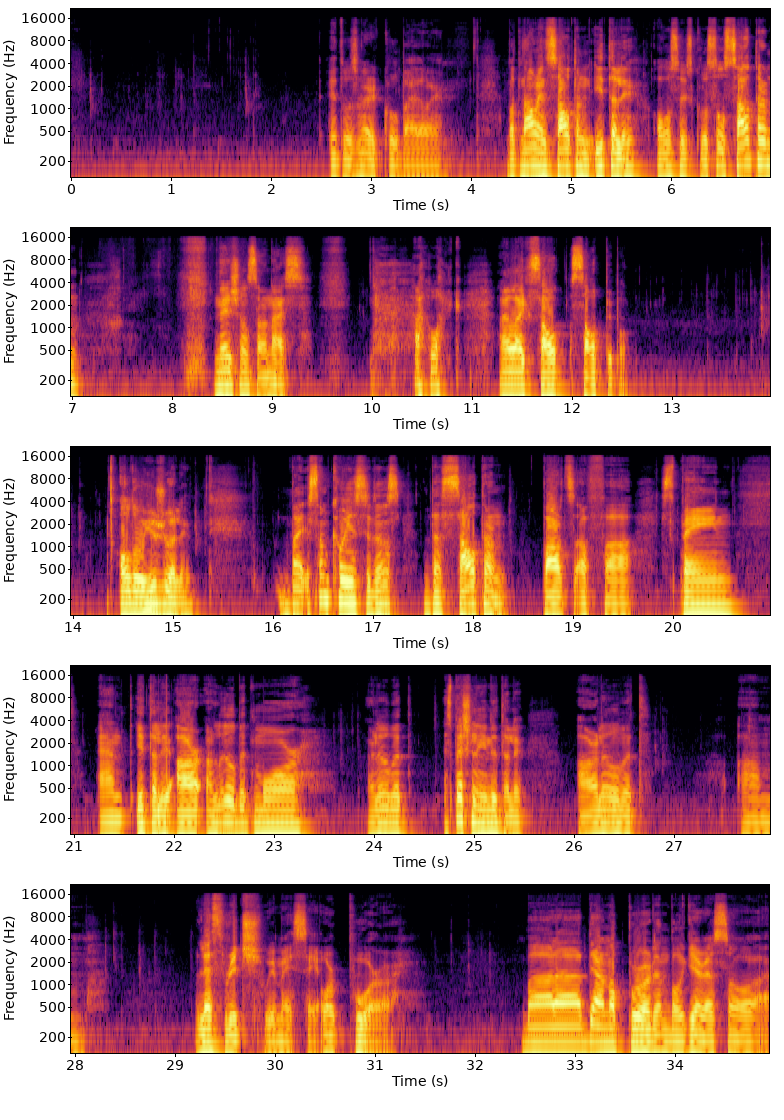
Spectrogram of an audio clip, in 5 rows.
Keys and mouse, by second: 13.8 2, 13.8 1, 14.7-16.6 ctrl+alt+drag, 16.6-19.2 right drag, 16.6 1, 19.2-20.5 alt+shift+drag, 20.5-24.9 alt+shift+right drag, 28.5-34.9 ctrl+alt+right drag, 29.5 g.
